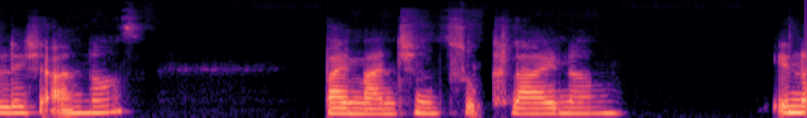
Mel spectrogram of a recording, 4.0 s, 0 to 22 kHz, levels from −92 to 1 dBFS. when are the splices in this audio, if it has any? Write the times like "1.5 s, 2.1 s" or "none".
2.2 s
